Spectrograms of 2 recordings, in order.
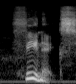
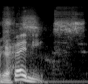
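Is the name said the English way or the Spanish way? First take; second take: English; Spanish. First: The name is said with English pronunciation. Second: The name is said with Spanish pronunciation.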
